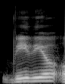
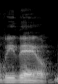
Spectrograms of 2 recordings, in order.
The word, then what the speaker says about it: vídeo: Y tú pronuncias la palabra vídeo o video. – Vídeo. – O sea que eso todavía lo manejas como en España.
